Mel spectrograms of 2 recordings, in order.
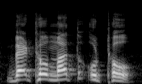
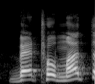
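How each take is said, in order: First: Said in the usual way. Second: बैठो मत held open on a rise, then a stop; pause after मत. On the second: Shown as a demonstration. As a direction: stop after मत, before उठो. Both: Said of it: "उसके बाद है वक्फ़े लाजिम".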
